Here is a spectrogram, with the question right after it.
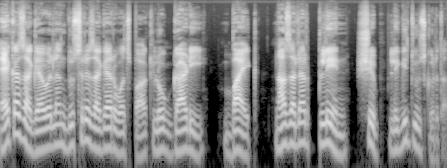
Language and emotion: Goan Konkani, neutral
